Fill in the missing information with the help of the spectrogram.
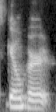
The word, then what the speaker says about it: Gilbert: He always pronounced it the French way. It's Gilbert, but who lived next door to the camp,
